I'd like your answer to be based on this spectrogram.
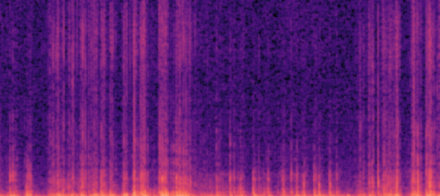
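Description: Long blue nails scratch quickly over a beige, peanut-shaped mesh fabric chenille car wash sponge with mesh over foam. The result is a dense run of rough, rustling scratch strokes with a heavy, muffled low thump in each one, rising and falling in quick bursts with no ring after.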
